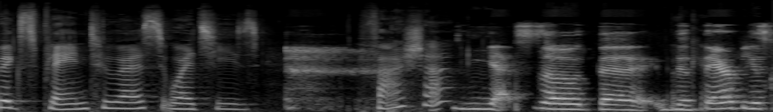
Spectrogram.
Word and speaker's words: fascia: were doing, and tell me if I don't pronounce it correctly, fascia. Fascia, yes.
